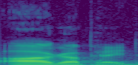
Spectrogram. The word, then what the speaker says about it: agape: And that word is agape, or agape, depending on how you want to pronounce it.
